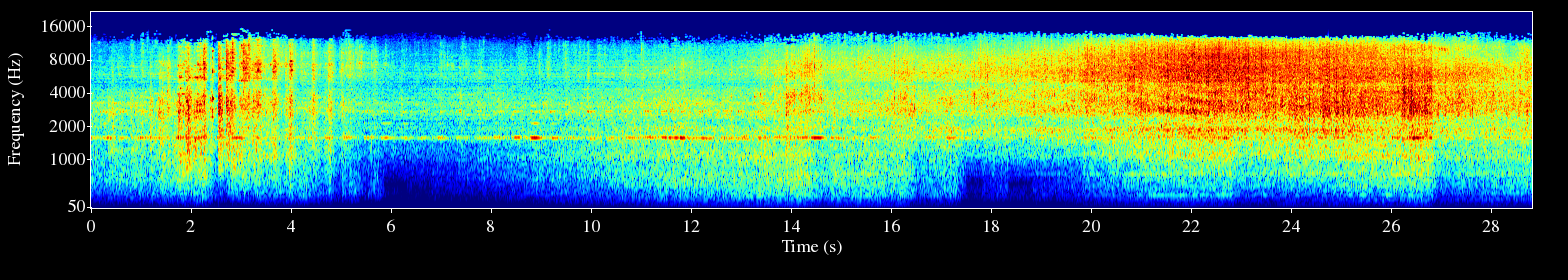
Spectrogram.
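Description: Covered hopper cars of a CN potash freight train rolling past: steady rumble and rattle of steel wheels on rails, with a cluster of wheel clicks over rail joints about two to four seconds in. A steady high ring sits under the noise, and the rolling grows louder in the second half.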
